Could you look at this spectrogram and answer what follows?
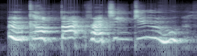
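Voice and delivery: very high, loud, sobbing plea; pleading cry. A narrator's reading. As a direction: beg him desperately to come back. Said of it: "cried the Mole".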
